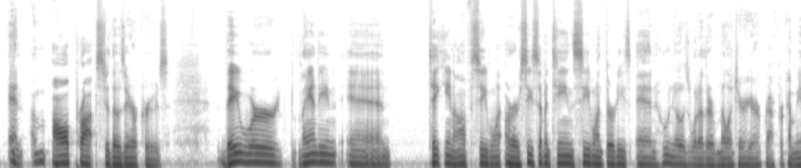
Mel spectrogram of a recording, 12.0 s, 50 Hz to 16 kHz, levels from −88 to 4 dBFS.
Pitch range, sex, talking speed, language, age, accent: 110-125 Hz, male, 125 wpm, English, 50-69, American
